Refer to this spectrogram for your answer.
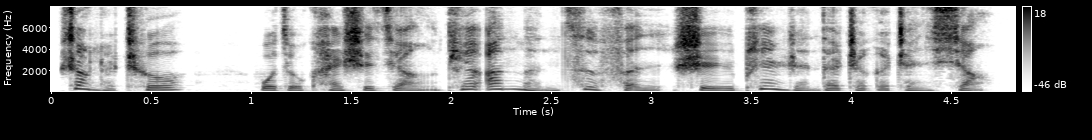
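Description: A woman with a low, slightly husky voice reads a first-person account in a steady, earnest way. Her intonation rises and falls in wide swings. The recording is dry and close, with no room echo. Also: normal speed. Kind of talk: first-person testimony narration, read aloud.

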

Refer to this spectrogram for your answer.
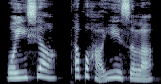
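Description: A woman reading a first-person testimony aloud in an earnest, steady voice. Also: fairly high pitch, normal speed, dry recording, studio quality.

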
